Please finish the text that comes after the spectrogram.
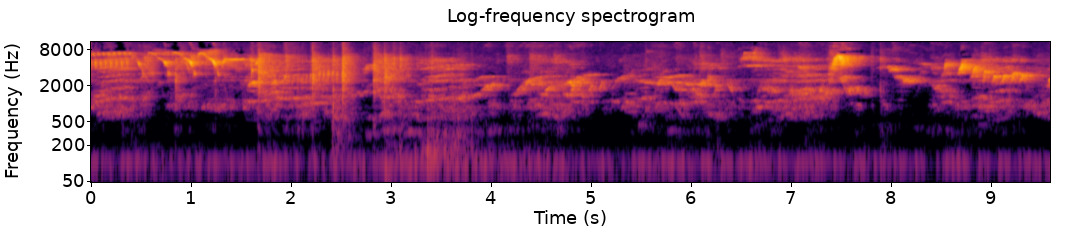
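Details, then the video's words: Canary said to keep singing wherever it is placed, delivering a varied run of high chirps, short trills and squeaky notes, with one sharp broadband knock midway over a steady low hum. "Kenari *SPECIAL*,, mau di taruh di mana saja tetap gacor"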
